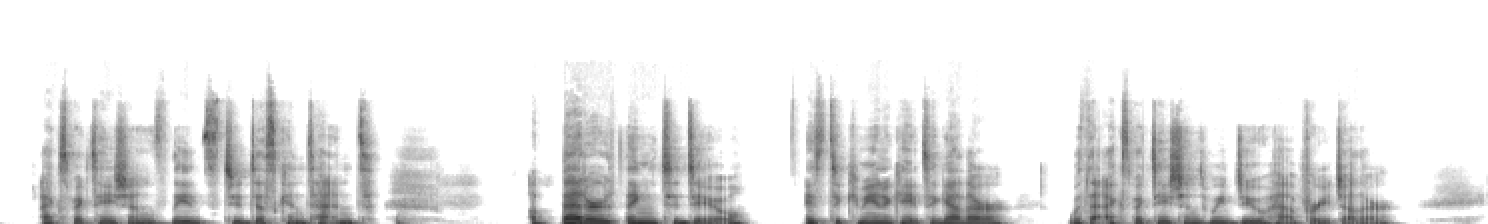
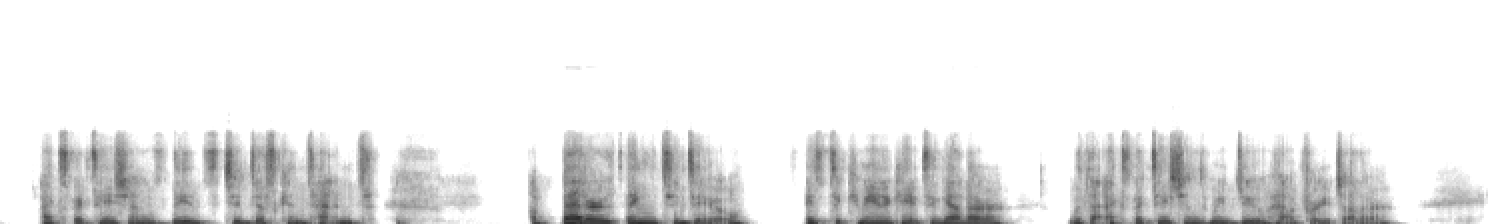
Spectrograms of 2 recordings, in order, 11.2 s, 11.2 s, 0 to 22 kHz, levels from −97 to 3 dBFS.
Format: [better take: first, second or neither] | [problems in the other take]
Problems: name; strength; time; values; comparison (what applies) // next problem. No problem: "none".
first | garbled, watery; badly; nothing above 7.5 kHz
